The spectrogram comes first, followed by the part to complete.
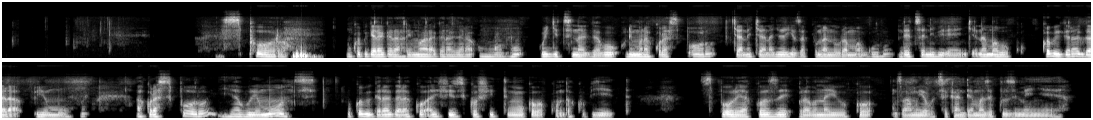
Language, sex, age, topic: Kinyarwanda, male, 18-24, health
